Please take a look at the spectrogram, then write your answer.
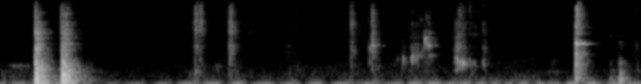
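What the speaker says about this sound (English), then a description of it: "I'm gonna crack another egg." An egg cracked against a hard edge and opened into a bowl for French toast batter: two sharp taps up front, then soft drips and small clinks, with a steady low kitchen hum underneath.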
